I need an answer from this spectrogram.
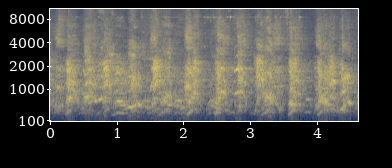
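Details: Male Cane Corso doing attack training, giving a rapid series of hoarse, forceful barks at an even pace of about two to three per second.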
